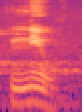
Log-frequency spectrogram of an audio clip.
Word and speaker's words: knave: फिर आता है न्यू, के साइलेंट है तो न्यू बोलेंगे इसको। न्यू मतलब हो जाएगा धोखेबाज।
